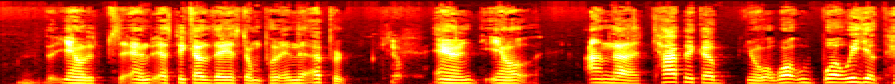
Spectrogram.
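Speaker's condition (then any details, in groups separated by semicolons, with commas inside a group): Cerebral palsy; present from birth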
